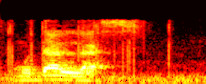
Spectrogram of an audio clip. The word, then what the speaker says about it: mudallas: Al-mudallas ini cara bacanya adalah dengan lam yang ditasydid, mudallas. Ya, ini isim maf'ul. Kalau mudallis itu orangnya, isim fa'il.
